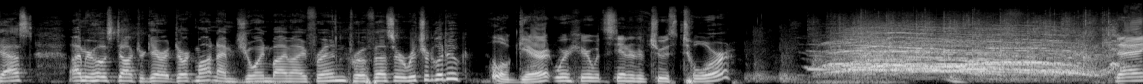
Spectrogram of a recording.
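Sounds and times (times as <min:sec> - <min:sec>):
speech: 0:00.0 - 0:08.7, 0:11.2 - 0:11.4
audience cheering with high whoops: 0:08.0 - 0:11.4.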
